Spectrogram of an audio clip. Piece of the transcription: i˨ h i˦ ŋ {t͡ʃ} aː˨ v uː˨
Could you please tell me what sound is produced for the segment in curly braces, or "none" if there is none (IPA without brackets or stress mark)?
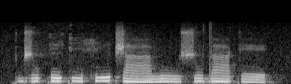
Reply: t͡ʃ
